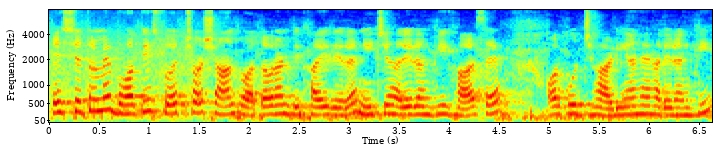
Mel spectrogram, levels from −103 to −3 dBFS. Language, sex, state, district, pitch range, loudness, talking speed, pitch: Hindi, female, Uttar Pradesh, Jalaun, 210-245 Hz, -16 LUFS, 235 wpm, 225 Hz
